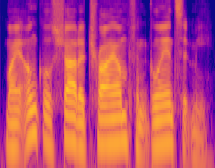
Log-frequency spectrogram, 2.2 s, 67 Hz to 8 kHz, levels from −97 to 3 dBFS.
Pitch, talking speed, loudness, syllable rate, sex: 125 Hz, 220 wpm, -17 LUFS, 5.4 syllables/s, male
